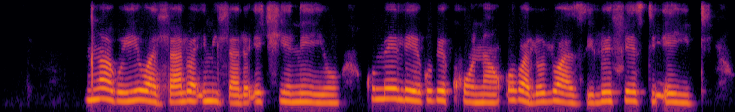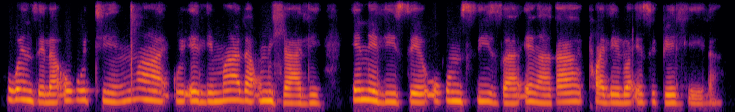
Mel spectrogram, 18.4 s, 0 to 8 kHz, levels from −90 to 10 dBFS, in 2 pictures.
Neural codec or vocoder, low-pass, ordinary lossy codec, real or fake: codec, 44.1 kHz, 7.8 kbps, DAC; 7.2 kHz; Opus, 16 kbps; fake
